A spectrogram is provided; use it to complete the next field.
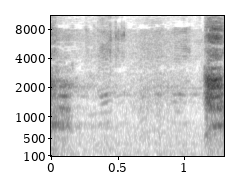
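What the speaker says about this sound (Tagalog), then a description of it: "Ito ang aso nila." A small pet dog belonging to a household gives a short, loud bark or yip near the end, briefly rising over quiet background chatter and ambient noise; people talk nearby.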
